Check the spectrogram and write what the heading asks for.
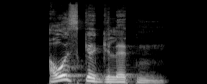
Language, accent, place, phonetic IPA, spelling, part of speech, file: German, Germany, Berlin, [ˈaʊ̯sɡəˌɡlɪtn̩], ausgeglitten, verb, De-ausgeglitten.ogg
- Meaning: past participle of ausgleiten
